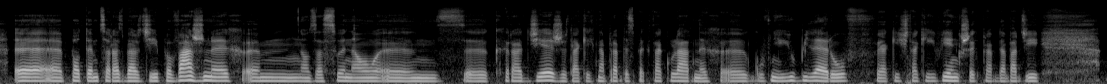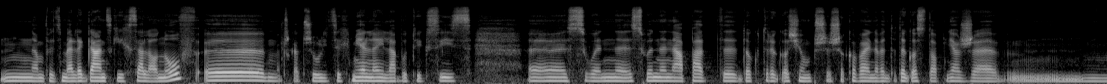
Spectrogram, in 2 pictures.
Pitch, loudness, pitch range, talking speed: 160 Hz, -24 LUFS, 150-165 Hz, 110 wpm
